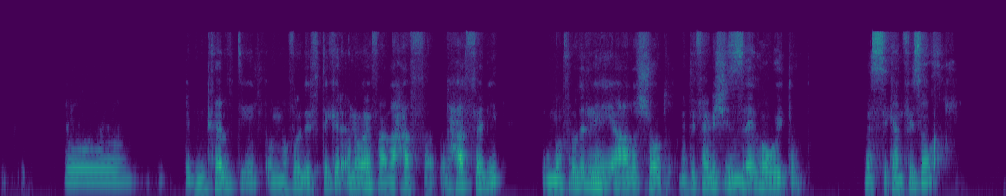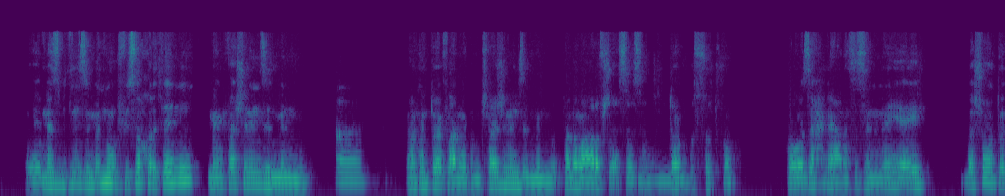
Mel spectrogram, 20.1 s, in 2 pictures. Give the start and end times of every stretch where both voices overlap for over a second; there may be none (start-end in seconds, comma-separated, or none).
none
